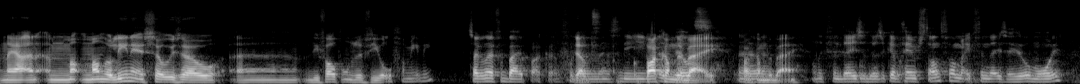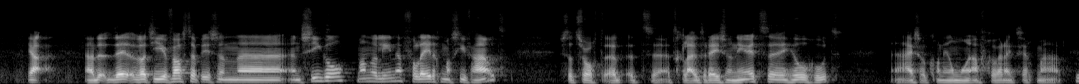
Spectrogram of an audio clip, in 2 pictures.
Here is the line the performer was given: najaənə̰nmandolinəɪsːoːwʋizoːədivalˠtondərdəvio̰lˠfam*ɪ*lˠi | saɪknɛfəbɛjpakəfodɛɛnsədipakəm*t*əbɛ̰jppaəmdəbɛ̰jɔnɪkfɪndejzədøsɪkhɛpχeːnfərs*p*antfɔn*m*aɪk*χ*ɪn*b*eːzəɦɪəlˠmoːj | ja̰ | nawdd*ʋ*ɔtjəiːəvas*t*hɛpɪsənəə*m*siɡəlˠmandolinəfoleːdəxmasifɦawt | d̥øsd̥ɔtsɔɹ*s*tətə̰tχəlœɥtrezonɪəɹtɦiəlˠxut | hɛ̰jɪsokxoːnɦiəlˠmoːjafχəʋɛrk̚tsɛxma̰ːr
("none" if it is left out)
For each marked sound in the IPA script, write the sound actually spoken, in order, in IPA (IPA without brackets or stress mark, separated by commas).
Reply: i, d, t, m, f, d, ʋ, t, n, x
